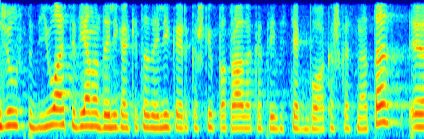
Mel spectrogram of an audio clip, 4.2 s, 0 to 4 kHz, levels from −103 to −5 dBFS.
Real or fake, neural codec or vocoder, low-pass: fake; vocoder, 44.1 kHz, 80 mel bands, Vocos; 3.6 kHz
